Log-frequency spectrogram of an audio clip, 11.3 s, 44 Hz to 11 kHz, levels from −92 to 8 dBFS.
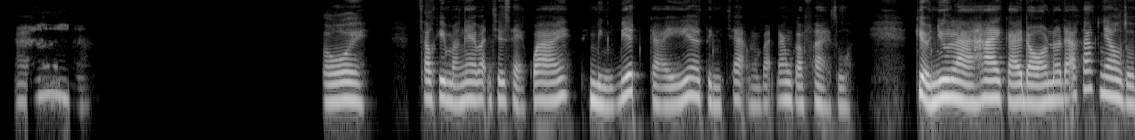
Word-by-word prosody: À! 225 Hz, -3 st, -14 dB, 2.3 s
Rồi. 205 Hz, 0 st, 0 dB, 0.6 s
Sau 225 Hz, -, 0 dB
khi 225 Hz, +1 st, +1 dB
mà 200 Hz, -3 st, -2 dB
nghe 215 Hz, +2 st, -1 dB
bạn 215 Hz, -1 st, -5 dB
chia 215 Hz, 0 st, -3 dB
sẻ 195 Hz, -5 st, -9 dB
qua 210 Hz, 0 st, -1 dB
ấy 240 Hz, +4 st, -2 dB
thì 215 Hz, -, -1 dB
mình 175 Hz, -1 st, -2 dB
biết 280 Hz, +5 st, +4 dB
cái 195 Hz, +6 st, -2 dB
tình 190 Hz, -4 st, -6 dB
trạng 215 Hz, +3 st, -10 dB
mà 175 Hz, -, -12 dB
bạn 185 Hz, +1 st, -14 dB
đang 215 Hz, 0 st, -4 dB
gặp 190 Hz, -2 st, -6 dB
phải 185 Hz, -2 st, -8 dB
rồi. 175 Hz, -1 st, -11 dB, 0.7 s
Kiểu 265 Hz, -7 st, +7 dB
như 225 Hz, +5 st, +8 dB
là 220 Hz, -4 st, +5 dB
hai 230 Hz, +4 st, +3 dB
cái 200 Hz, -2 st, 0 dB
đó 195 Hz, -1 st, +2 dB
nó 215 Hz, +1 st, 0 dB
đã 220 Hz, +3 st, -3 dB
khác 330 Hz, +1 st, -5 dB
nhau 250 Hz, -4 st, +2 dB
rồi, 190 Hz, -2 st, -3 dB
210 Hz, 180 wpm, -21 LUFS, 195-230 Hz, 2.3 s, như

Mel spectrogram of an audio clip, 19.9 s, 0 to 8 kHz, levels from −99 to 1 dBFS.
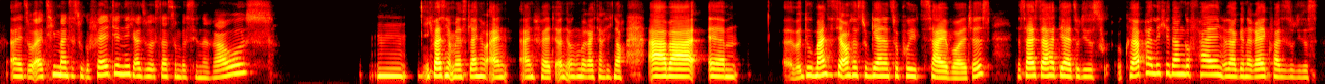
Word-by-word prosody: also, 195 Hz, -2 st, -4 dB
IT 190 Hz, +1 st, -2 dB
meintest 220 Hz, -3 st, -1 dB
du, 205 Hz, -, -7 dB
gefällt 230 Hz, +6 st, -3 dB
dir 270 Hz, -, -1 dB
nicht, 250 Hz, -4 st, -2 dB
also, 200 Hz, -1 st, -5 dB
ist 190 Hz, +1 st, -11 dB
das 195 Hz, 0 st, -5 dB
so 195 Hz, -, -9 dB
‘n 185 Hz, -, -7 dB
bisschen 175 Hz, -2 st, -12 dB
raus. 235 Hz, -, -4 dB, 1.5 s
Hm, 210 Hz, -1 st, -1 dB, 0.2 s
ich 200 Hz, -1 st, -8 dB
weiß 210 Hz, 0 st, +6 dB
nicht, 215 Hz, -, +4 dB
ob -, -, -6 dB
mir 190 Hz, -, +1 dB
das 190 Hz, -, -6 dB
gleich 195 Hz, 0 st, +1 dB
noch 205 Hz, -, 0 dB
ein 180 Hz, +1 st, -1 dB, 0.2 s
einfällt, 180 Hz, -2 st, -4 dB
an 180 Hz, -, -3 dB
irgendeinen 190 Hz, +1 st, -4 dB
Bereich 180 Hz, -1 st, -3 dB
dachte 180 Hz, -1 st, -9 dB
ich 175 Hz, -, -13 dB
noch. 175 Hz, -1 st, -2 dB, 0.3 s
Aber, 200 Hz, -1 st, +8 dB, 0.2 s
ähm, 190 Hz, -2 st, 0 dB, 0.7 s
äh, 155 Hz, +4 st, -7 dB
du 225 Hz, +3 st, -2 dB
meintest 235 Hz, +3 st, +3 dB
ja 215 Hz, -, +6 dB
auch, -, -, -2 dB
dass 225 Hz, -1 st, -2 dB
du 220 Hz, -2 st, -5 dB
gerne 205 Hz, -1 st, +1 dB
zur 210 Hz, 0 st, -7 dB
Polizei 200 Hz, -5 st, 0 dB
wolltest. 155 Hz, -, -3 dB, 0.4 s
Das 195 Hz, +3 st, -13 dB
heißt, 215 Hz, 0 st, +4 dB
da 210 Hz, 0 st, +4 dB
hat 220 Hz, 0 st, -1 dB
dir 220 Hz, -, +3 dB
halt 195 Hz, 0 st, +1 dB
so 200 Hz, -, -5 dB
dieses 190 Hz, 0 st, -10 dB, 0.3 s
körperliche 270 Hz, +5 st, -1 dB
dann 255 Hz, -1 st, 0 dB
gefallen 245 Hz, -2 st, -1 dB
oder 195 Hz, 0 st, -1 dB
generell 195 Hz, 0 st, -1 dB
quasi 190 Hz, -3 st, -5 dB
so 180 Hz, +1 st, -13 dB
dieses, 170 Hz, -1 st, -15 dB
200 Hz, 180 wpm, -21 LUFS, 190-220 Hz, 1.5 s, Aber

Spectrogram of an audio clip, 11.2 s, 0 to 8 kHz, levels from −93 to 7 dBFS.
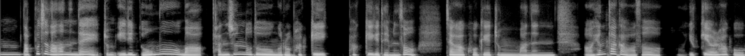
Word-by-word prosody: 음 255 Hz, -1 st, -6 dB
나쁘진 330 Hz, +9 st, -1 dB
않았는데 220 Hz, -2 st, +3 dB
좀 195 Hz, -1 st, -3 dB
일이 195 Hz, +1 st, +3 dB
너무 265 Hz, -, +1 dB
막 180 Hz, -1 st, +2 dB
단순 205 Hz, +10 st, 0 dB
노동으로 195 Hz, -7 st, +3 dB
바뀌 185 Hz, +2 st, -1 dB, 0.3 s
바뀌게 195 Hz, -1 st, -1 dB
되면서 175 Hz, +4 st, -1 dB, 0.4 s
제가 185 Hz, -1 st, +3 dB
거기에 180 Hz, -1 st, -2 dB
좀 175 Hz, 0 st, -4 dB, 0.2 s
많은 160 Hz, 0 st, 0 dB, 0.4 s
어 165 Hz, -, -1 dB
현타가 270 Hz, -, -1 dB
와서 175 Hz, 0 st, -2 dB, 0.2 s
어 165 Hz, -, -21 dB
6 170 Hz, 0 st, -6 dB
개월 195 Hz, -2 st, +2 dB
하고 180 Hz, -7 st, -2 dB
190 Hz, 250 characters per minute, -18 LUFS, 175-220 Hz, 0.4 s, 않았는데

